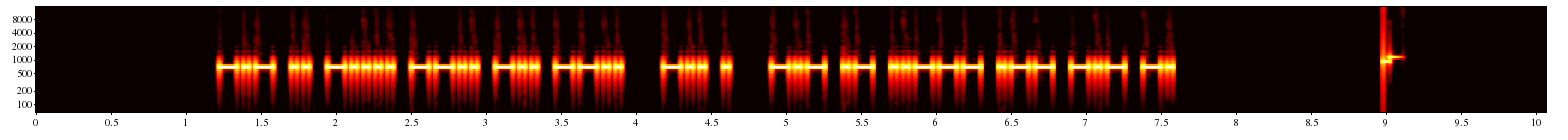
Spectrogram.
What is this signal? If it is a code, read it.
Morse code, heard as a keyed tone, about 32 wpm, 700 Hz. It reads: KI6ZDZ DE KA2WKN
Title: USA Callsign DE Callsign 30wpm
